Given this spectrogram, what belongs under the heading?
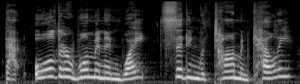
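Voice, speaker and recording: Woman playing eager storybook teen girl, high and bright-eyed, excitable, gushing delivery. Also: unhurried. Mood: excited. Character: bubbly, starstruck teenage girl, eager and excitable.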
